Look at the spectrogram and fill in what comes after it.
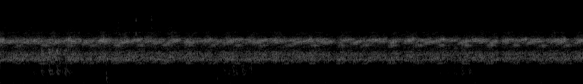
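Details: Frogs in mating chorus on a quiet country night in rice-planting season: a continuous shrill trilling mass, with a few short low rattling croaks from nearer frogs and faint clicks at about 1 and 2 seconds.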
